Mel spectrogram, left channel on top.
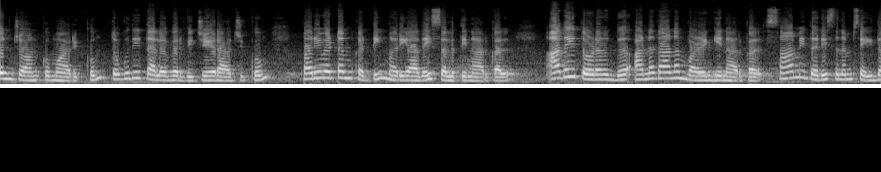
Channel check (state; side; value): silent; right; digital silence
